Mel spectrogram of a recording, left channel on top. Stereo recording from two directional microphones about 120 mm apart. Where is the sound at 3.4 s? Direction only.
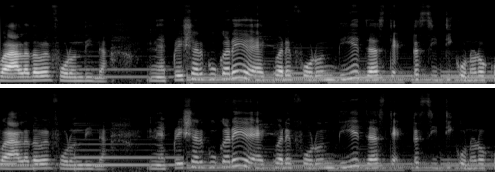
30° left (ahead or behind).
